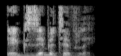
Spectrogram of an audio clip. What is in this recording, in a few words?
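"exhibitively", British English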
